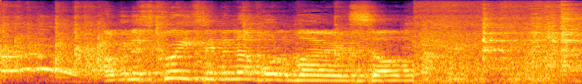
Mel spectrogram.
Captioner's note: clapping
